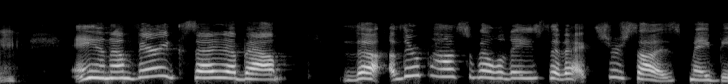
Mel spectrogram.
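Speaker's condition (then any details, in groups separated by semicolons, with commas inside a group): Friedreich's ataxia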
